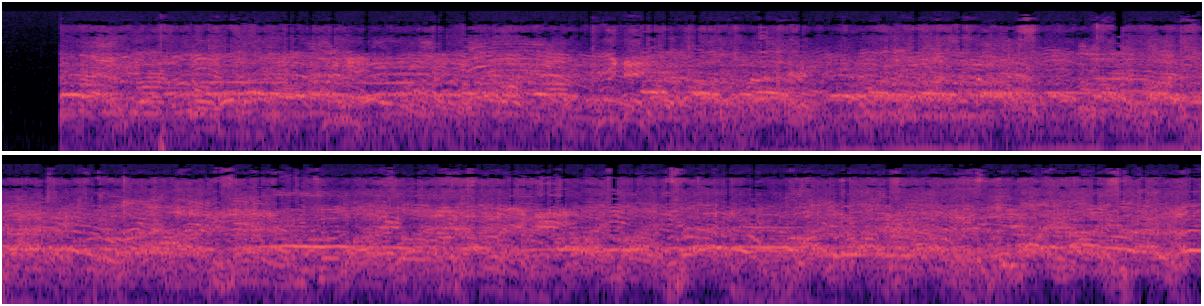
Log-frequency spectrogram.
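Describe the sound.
A large crowd shouts and chants in a dense, continuous roar, many voices overlapping with rising cries and a steady low rumble underneath, loud throughout.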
